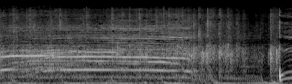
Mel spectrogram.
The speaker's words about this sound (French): Eh bien bienvenue, bonsoir tout le monde, ça va, ça va, ça va, je vous ai entendu crier, comment ça va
